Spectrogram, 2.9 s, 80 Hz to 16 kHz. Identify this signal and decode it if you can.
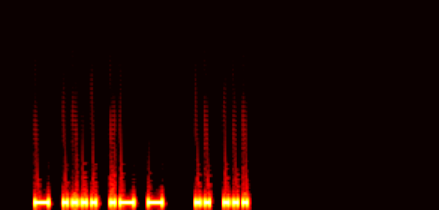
Morse code, heard as a keyed tone, about 34 wpm, 700 Hz. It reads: THAT IS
